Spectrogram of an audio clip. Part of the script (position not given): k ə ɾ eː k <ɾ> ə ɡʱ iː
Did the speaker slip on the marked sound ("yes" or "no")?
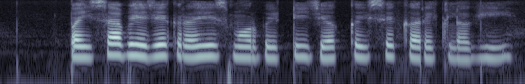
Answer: yes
